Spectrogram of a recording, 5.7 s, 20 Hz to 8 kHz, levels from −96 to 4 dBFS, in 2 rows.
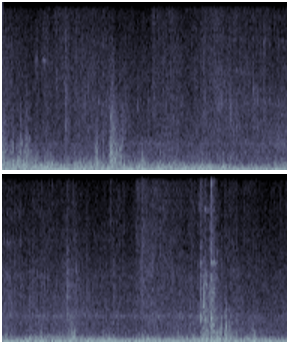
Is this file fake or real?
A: fake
